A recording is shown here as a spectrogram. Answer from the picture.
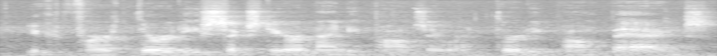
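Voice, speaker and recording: A man speaks at a very deep, low pitch and a moderate pace. There is audible room echo and light background noise. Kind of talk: interview answer. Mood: calm reflective. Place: empty room.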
